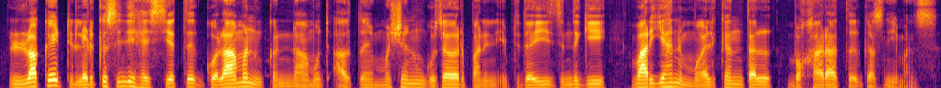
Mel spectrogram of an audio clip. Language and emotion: Kashmiri, neutral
